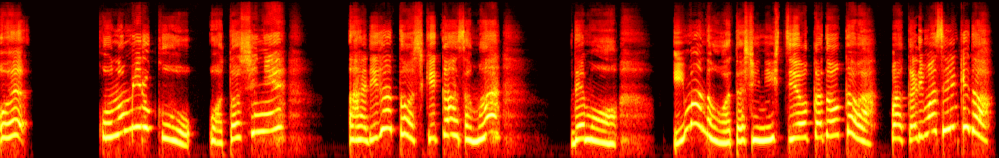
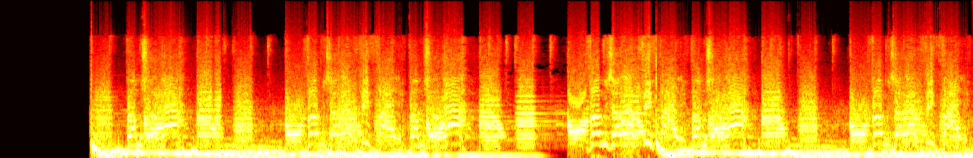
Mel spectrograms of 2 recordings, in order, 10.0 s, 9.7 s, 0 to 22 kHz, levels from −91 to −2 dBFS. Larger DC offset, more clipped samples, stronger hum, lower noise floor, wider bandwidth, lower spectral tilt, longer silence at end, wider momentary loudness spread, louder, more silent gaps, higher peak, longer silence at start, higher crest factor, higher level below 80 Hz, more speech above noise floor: neither; second, under 0.1% vs 20%; neither; second, -61 dBFS vs under -90 dBFS; first, 19.5 kHz vs 11.5 kHz; second, -1.5 dB/octave vs -6 dB/octave; about the same, 0.05 s vs 0 s; about the same, 6 LU vs 4 LU; second, -15 LUFS vs -6 LUFS; first, 0.35-1.00 s vs none; about the same, -2 dBFS vs 0 dBFS; second, 0 s vs 0.9 s; first, 14 dB vs 4 dB; second, -58 dBFS vs -10 dBFS; second, 46 dB vs over 86 dB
